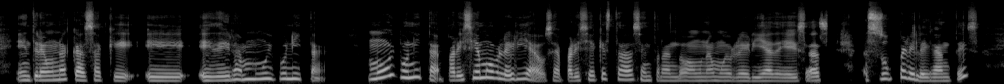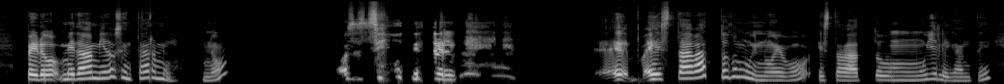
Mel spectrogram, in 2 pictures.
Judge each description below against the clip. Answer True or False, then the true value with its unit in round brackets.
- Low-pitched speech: False (215 Hz)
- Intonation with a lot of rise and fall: True (6.3 semitones)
